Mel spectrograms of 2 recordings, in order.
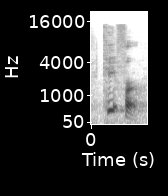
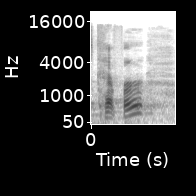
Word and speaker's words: kefir: the right hand side we have Kiefer also known as kefir I kept for key for whichever way you want to pronounce it has two billion bacteria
